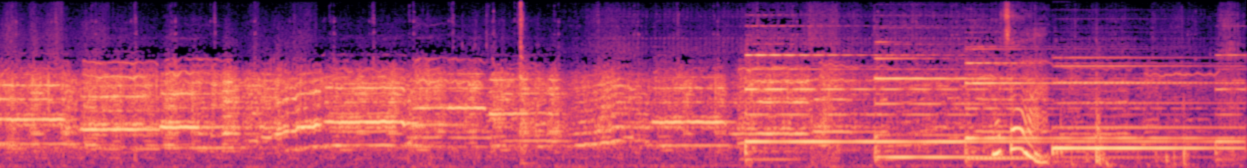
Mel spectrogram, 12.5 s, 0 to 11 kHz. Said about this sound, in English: It's 3 o'clock? Well, wasn't it 3 o'clock just 5 minutes ago? Oh, I love that old clock of mine. Old bone white clock with the gold angels round the face.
